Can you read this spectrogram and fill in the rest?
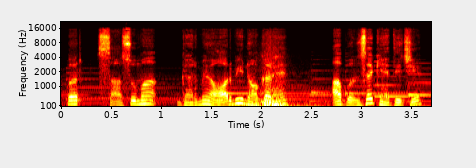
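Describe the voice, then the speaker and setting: A man's voice: fairly high pitch, expressive, normal speed, music in the background, natural voice. A man playing a meek young son-in-law, earnest, deferential and pleading with his elders in a story. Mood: apologetic, pleading.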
